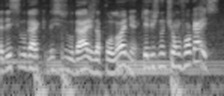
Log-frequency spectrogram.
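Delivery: normal talking voice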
